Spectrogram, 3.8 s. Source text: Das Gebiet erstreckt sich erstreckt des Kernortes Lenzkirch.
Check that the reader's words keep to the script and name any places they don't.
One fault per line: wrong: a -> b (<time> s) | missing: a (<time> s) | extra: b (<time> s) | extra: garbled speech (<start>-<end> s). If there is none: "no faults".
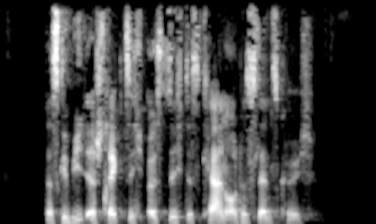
wrong: erstreckt -> östlich (1.5 s)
